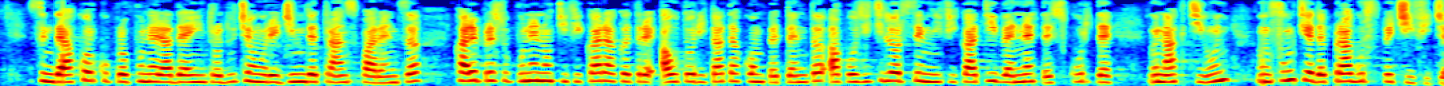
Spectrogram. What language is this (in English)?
Romanian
